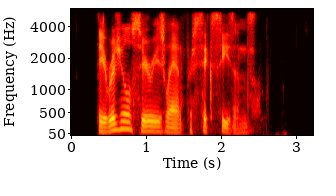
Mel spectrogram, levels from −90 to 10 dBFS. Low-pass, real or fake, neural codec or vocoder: 5.4 kHz; fake; codec, 16 kHz, 2 kbps, X-Codec, HuBERT features, trained on balanced general audio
